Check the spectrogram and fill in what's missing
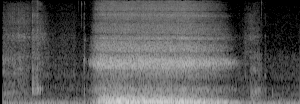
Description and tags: Smoking and letting the smoke out.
